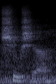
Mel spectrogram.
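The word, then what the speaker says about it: Xuxa: So, my first name is Shusha. It's spelled X U XA and my middle name is.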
